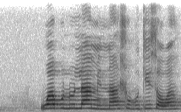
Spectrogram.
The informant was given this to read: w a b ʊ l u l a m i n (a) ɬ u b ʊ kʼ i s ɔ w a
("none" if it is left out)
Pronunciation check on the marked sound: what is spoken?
a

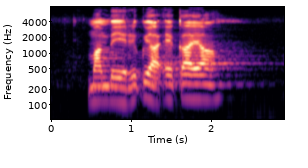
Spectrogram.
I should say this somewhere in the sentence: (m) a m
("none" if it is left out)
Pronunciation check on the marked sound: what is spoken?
m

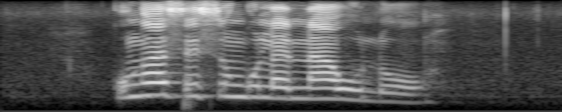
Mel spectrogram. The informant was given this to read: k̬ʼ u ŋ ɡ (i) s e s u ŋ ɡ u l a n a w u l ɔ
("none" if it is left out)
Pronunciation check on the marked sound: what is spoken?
a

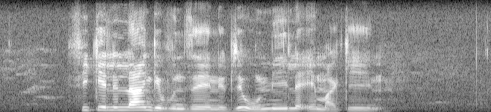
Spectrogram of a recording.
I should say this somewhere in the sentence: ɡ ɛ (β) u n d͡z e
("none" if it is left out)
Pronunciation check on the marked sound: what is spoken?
β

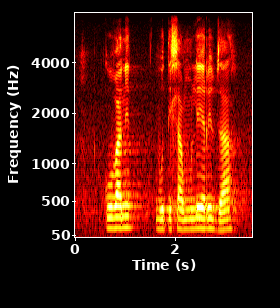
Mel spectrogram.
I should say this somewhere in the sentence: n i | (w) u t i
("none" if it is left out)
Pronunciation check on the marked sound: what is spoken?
β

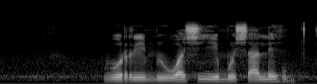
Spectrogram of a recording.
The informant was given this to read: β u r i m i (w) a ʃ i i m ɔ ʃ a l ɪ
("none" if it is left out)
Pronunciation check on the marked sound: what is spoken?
w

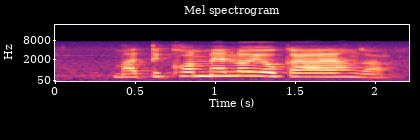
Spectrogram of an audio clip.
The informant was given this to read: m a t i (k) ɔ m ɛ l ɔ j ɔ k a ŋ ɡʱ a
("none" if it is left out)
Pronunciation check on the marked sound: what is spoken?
kʰ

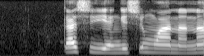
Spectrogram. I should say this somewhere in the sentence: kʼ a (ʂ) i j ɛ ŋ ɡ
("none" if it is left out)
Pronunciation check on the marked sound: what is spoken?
ʃ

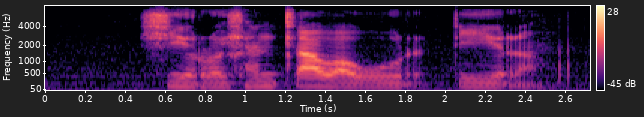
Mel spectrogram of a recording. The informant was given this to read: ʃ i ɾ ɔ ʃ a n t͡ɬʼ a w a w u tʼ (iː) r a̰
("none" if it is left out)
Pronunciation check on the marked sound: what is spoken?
iː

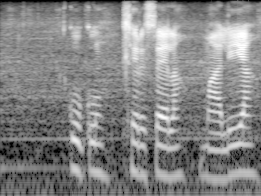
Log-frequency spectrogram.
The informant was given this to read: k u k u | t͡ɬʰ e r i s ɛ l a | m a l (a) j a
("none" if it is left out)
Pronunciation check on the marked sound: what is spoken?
i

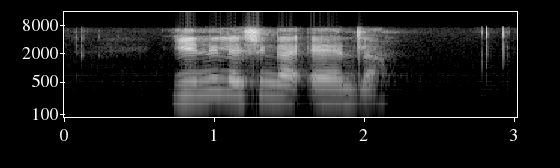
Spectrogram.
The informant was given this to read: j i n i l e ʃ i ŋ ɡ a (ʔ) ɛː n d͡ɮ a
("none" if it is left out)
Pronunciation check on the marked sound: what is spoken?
ʔ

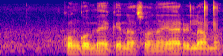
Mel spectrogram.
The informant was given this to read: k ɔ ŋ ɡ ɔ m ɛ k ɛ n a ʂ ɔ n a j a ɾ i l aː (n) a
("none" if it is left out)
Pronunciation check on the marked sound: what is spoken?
m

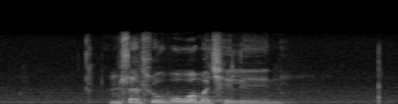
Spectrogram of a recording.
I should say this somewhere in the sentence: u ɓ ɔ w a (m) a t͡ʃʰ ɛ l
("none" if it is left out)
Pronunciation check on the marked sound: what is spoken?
m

